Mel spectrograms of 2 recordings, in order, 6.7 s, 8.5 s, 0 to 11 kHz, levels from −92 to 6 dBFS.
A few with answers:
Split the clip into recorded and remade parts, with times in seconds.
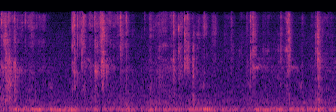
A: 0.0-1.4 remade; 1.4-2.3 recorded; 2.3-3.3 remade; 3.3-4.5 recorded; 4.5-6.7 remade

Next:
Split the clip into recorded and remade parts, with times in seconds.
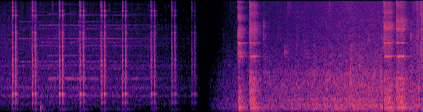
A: 0.0-8.5 recorded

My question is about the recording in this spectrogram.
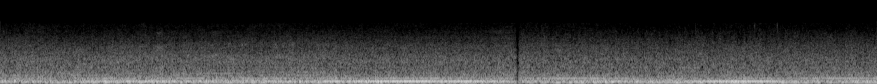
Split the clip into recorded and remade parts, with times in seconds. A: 0.0-8.8 recorded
